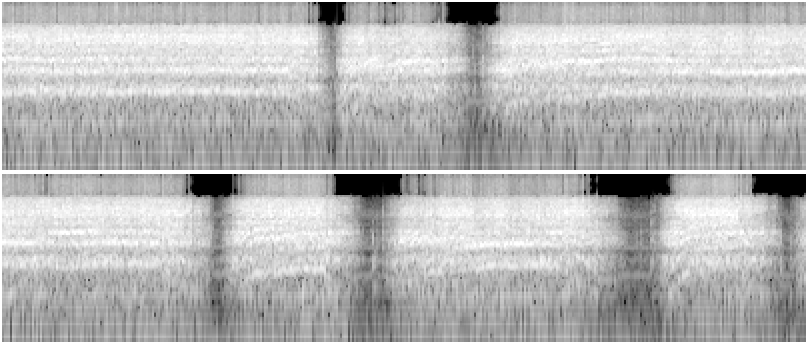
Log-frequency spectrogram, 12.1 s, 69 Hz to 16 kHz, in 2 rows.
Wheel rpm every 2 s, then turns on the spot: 220, 110, 200, 160, 110, 100.
10-12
